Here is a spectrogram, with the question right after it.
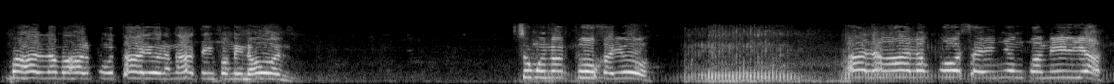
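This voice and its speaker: A man with a Filipino accent delivers a street sermon in a very high, strained-up pitch that stays on one level. He pleads and exhorts at shouting volume. The recording is dull and lo-fi. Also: flat delivery, takes it slowly, pauses often, slight background noise. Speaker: street preacher. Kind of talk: evangelistic public sermon. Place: busy public bus terminal.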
